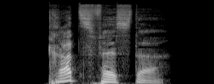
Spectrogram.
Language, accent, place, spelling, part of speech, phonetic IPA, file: German, Germany, Berlin, kratzfester, adjective, [ˈkʁat͡sˌfɛstɐ], De-kratzfester.ogg
- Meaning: 1. comparative degree of kratzfest 2. inflection of kratzfest: strong/mixed nominative masculine singular 3. inflection of kratzfest: strong genitive/dative feminine singular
